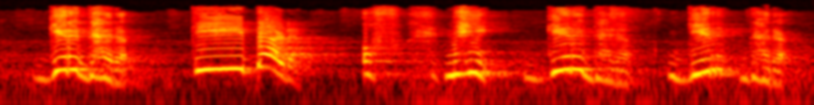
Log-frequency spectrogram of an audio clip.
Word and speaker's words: गिरधर: मीरा के प्रभु गीदड़ ना गिर. गीदड़ नहीं, गिरधर.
